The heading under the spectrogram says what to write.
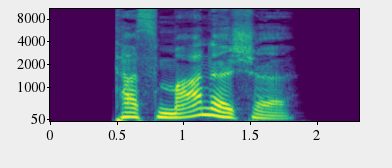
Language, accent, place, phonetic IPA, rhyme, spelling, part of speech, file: German, Germany, Berlin, [tasˈmaːnɪʃə], -aːnɪʃə, tasmanische, adjective, De-tasmanische.ogg
- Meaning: inflection of tasmanisch: 1. strong/mixed nominative/accusative feminine singular 2. strong nominative/accusative plural 3. weak nominative all-gender singular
